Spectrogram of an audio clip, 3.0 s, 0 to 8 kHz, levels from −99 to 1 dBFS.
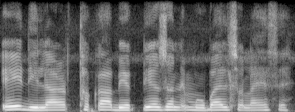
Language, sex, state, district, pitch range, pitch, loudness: Assamese, male, Assam, Sonitpur, 175-195 Hz, 185 Hz, -14 LUFS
